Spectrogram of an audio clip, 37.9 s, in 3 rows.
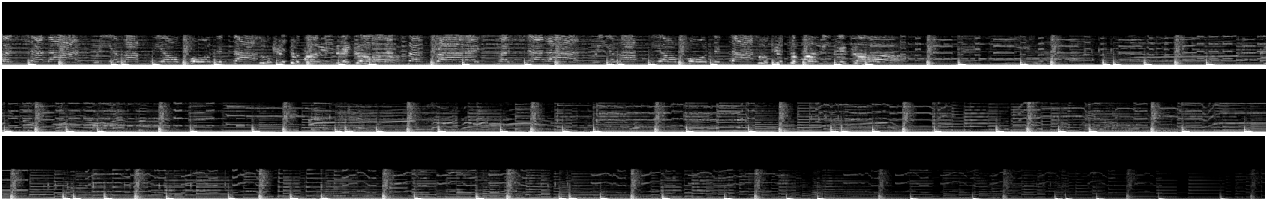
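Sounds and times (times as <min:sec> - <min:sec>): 
laughter: 0:00.0 - 0:33.2
ambience: 0:00.0 - 0:37.6
music: 0:00.0 - 0:37.9.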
